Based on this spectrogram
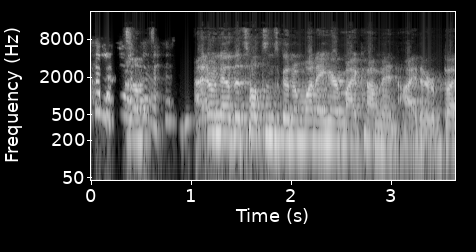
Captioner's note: laughs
